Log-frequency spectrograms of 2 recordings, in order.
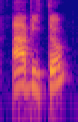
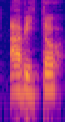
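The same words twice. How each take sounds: First: Hábito stressed on the opening HÁ; stress on first syllable. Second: Habitó with the stress on final TÓ; stress on last syllable. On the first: Teacher contrasting tritonic words for students, hábito stressed on HÁ. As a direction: hit HÁ in hábito, then let -bito go light. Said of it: "No es lo mismo de decir". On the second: Teacher showing the words differ, habitó stressed on TÓ. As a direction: say habitó, landing hard on the last -TÓ. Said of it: "Son diferentes". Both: Shown as a demonstration.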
